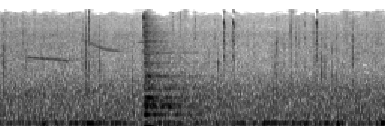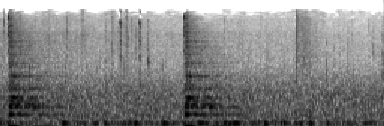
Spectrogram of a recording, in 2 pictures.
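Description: Short menu chimes ring out a few times.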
